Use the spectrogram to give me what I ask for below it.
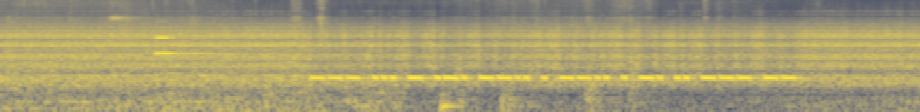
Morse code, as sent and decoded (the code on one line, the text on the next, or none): --- ... - .-. --.. . --.. . -. .. --- --
OSTRZEZENIOM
